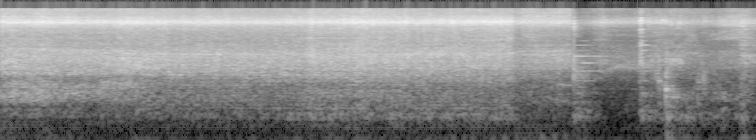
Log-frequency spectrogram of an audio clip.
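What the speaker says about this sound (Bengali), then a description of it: "মাংসটা এবার আমি দিয়ে দেবো।" Marinated chicken sizzles loudly in a hot wok, a steady close hiss that thins out near the end as the frying quiets.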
